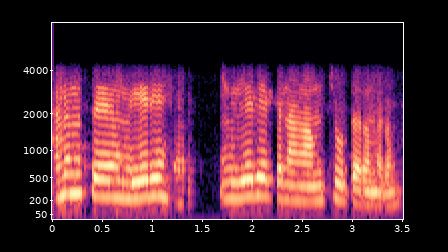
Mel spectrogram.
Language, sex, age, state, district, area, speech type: Tamil, female, 18-30, Tamil Nadu, Tenkasi, urban, conversation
